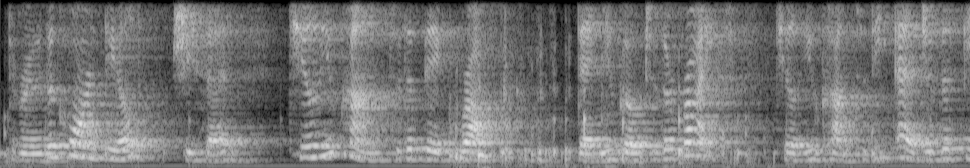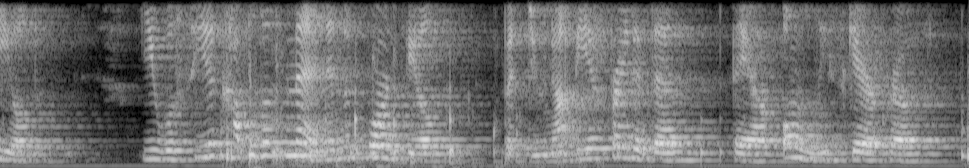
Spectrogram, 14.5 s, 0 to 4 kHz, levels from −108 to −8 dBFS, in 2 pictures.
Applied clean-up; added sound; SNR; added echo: none; Sink (filling or washing) / Gurgling; 11 dB; reverberation time 1.0 s.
